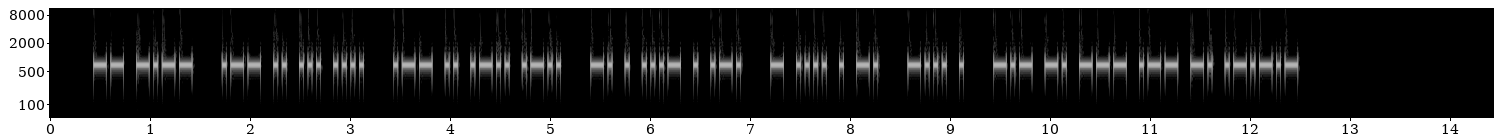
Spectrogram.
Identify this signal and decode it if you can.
Morse code, heard as a keyed tone, about 28 wpm, 700 Hz. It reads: MY WISH WILL NEVER THEN BE KNOWN.
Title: Sentences from Top 1600 Words 28wpm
